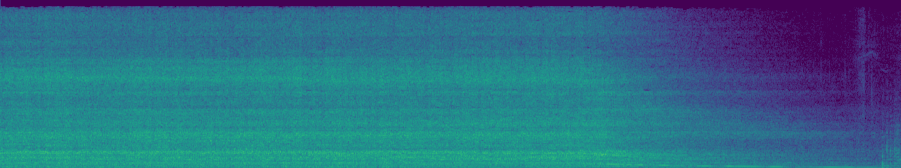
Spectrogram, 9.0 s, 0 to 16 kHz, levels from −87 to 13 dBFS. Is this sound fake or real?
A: real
